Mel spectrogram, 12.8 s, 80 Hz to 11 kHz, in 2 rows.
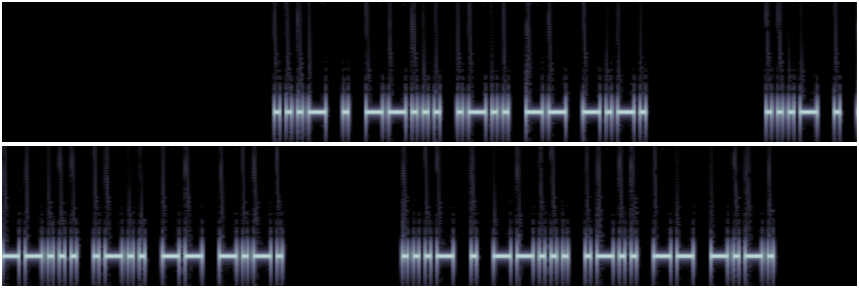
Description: Morse code, heard as a keyed tone, about 27 wpm, 700 Hz. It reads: VE7LMC VE7LMC VE7LMC
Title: DXCC-100 Call Signs - 6 Characters - Repeated 3x - 28wpm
